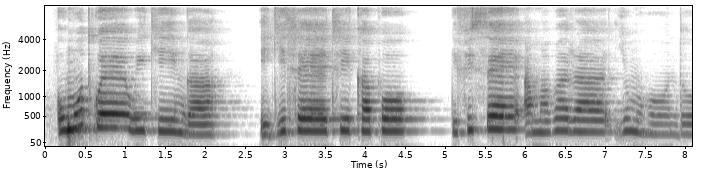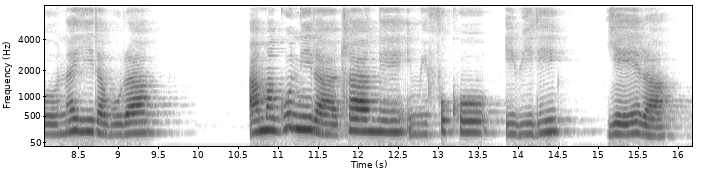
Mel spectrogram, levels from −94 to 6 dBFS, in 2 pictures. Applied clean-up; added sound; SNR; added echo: none; none; none; reverberation time 0.6 s.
